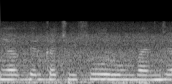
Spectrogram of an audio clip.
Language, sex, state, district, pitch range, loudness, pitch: Hindi, female, Bihar, Gopalganj, 215-225 Hz, -12 LUFS, 225 Hz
